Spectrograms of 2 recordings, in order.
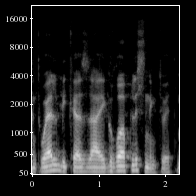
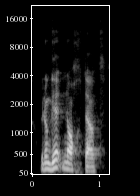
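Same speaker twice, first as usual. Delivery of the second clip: high-pitched Scouse impression, K turned throaty; Paddy Pimblett; 6 semitones higher than usual. Showing viewers the Scouse K, imitated Scouse accent. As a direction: mimic Liverpool speech with a guttural K. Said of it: "their K is a "cha".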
